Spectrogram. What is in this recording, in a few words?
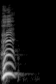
Vo battle f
